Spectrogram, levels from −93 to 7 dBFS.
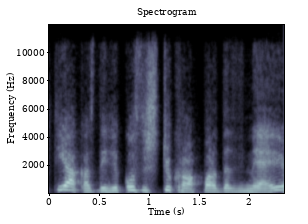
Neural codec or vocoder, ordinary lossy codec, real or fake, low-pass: codec, 16 kHz in and 24 kHz out, 0.4 kbps, LongCat-Audio-Codec, fine tuned four codebook decoder; Opus, 64 kbps; fake; 10.8 kHz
